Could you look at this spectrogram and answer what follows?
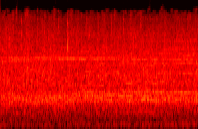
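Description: A sellout crowd at a St. Louis Cardinals baseball game on a sunny Sunday roars and claps in a dense, sustained wash of cheering and applause, broad and distant-sounding, with no single voice standing out.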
